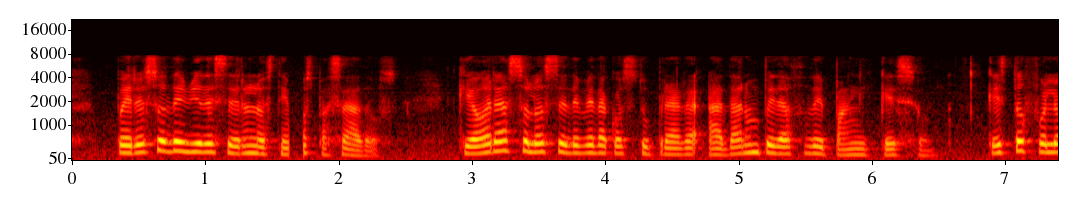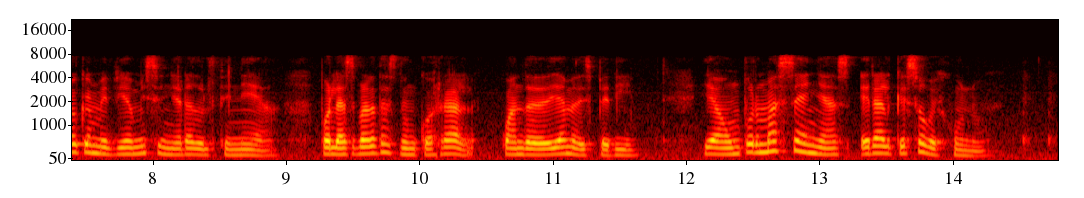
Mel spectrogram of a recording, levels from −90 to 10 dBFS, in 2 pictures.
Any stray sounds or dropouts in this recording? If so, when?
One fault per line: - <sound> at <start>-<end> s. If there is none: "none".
- dropout at 1.6-1.7 s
